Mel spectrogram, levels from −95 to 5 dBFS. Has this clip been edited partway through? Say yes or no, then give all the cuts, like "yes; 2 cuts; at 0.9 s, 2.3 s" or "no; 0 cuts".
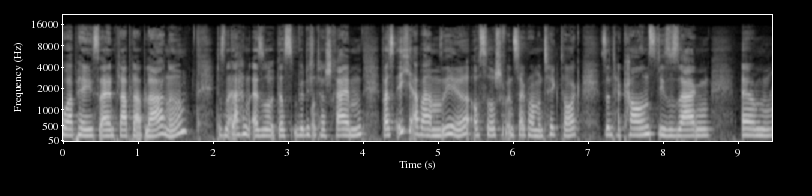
yes; 5 cuts; at 2.2 s, 3.3 s, 5.0 s, 5.8 s, 7.4 s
